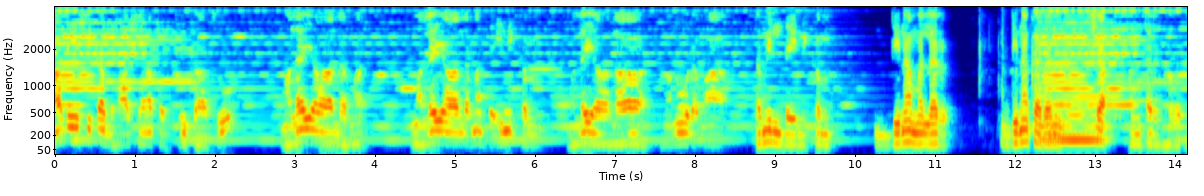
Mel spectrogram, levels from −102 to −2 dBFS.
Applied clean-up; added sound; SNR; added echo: classical method log-MMSE.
